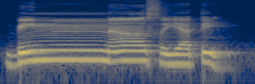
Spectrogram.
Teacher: با کو جب ہم نون کے ساتھ ملائیں گے تو نون کے اوپر تشدید ہے تو ہم نے یہاں پہ غنہ کرنا ہے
